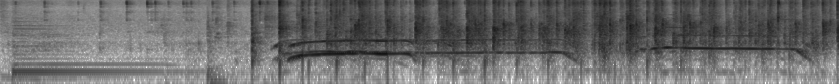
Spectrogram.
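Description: Final chord of an acoustic guitar ringing out and fading, then, about two and a half seconds in, a small audience breaking into loud applause with long cheering shouts over the clapping.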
